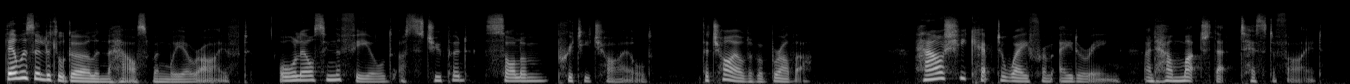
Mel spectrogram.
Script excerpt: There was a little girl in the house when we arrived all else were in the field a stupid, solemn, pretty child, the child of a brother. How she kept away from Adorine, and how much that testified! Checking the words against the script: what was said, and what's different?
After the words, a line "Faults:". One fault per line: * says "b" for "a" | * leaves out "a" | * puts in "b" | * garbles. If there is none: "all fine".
There was a little girl in the house when we arrived all else in the field a stupid, solemn, pretty child, the child of a brother. How she kept away from Adorine, and how much that testified!
Faults:
* leaves out "were"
